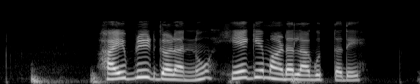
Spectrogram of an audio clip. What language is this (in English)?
Kannada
